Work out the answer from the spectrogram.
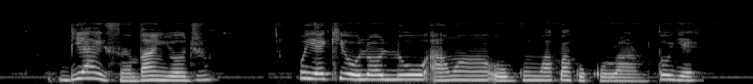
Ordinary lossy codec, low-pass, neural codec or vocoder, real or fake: none; 7.2 kHz; codec, 16 kHz, 16 kbps, FreqCodec, larger model; fake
